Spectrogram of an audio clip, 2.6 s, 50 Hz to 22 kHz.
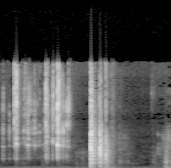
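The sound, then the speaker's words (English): Two six-sided dice clatter and tumble across a surface in a few quick bursts of clicking, with a louder cluster midway and a final brief rattle, without voices. “That's roll 2d6.”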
